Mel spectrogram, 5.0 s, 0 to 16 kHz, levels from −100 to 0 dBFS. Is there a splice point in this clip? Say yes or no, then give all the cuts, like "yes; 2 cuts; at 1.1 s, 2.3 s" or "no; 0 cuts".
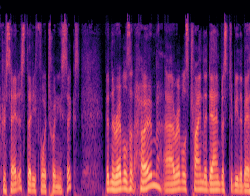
no; 0 cuts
